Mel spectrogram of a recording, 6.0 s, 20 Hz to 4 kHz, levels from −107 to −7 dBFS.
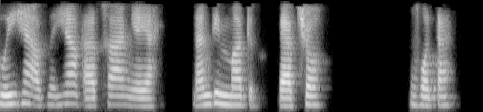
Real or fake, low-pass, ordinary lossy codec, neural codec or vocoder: fake; 3.6 kHz; MP3, 32 kbps; codec, 24 kHz, 0.9 kbps, WavTokenizer, large speech release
